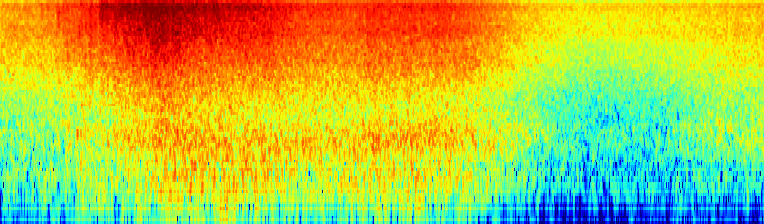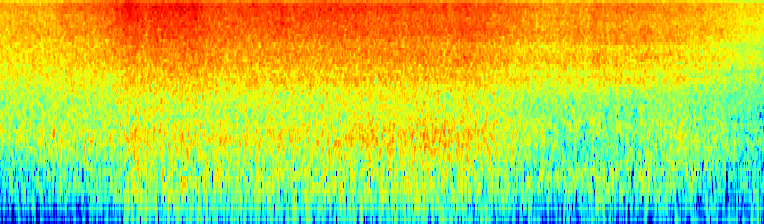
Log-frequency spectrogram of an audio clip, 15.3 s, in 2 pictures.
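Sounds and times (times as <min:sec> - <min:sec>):
ocean waves: 0:00.0 - 0:15.2.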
